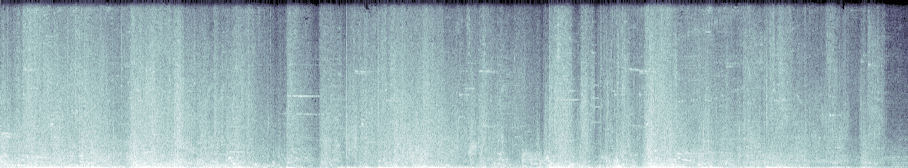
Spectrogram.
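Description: Spell blasts, hits and explosions from a fantasy battle game crackle and boom in quick succession.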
